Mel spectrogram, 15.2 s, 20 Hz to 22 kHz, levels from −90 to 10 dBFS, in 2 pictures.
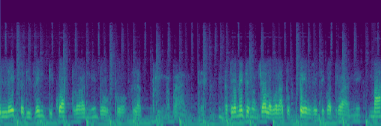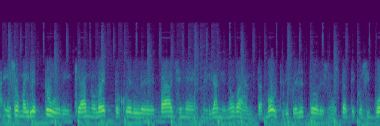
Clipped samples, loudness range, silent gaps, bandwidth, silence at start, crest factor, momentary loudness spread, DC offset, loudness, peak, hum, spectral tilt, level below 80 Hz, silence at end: under 0.1%; 6 LU; none; 11 kHz; 0 s; 18 dB; 15 LU; under 0.1%; -21 LUFS; -4 dBFS; none; -8 dB/octave; -38 dBFS; 0 s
